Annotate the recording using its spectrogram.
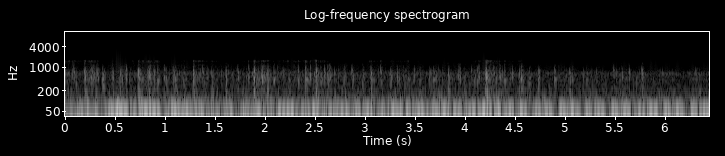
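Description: A motorcycle rides along a rough dirt road, heard muffled: a steady low engine and road rumble broken by many small knocks and jolts from the bumpy surface.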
